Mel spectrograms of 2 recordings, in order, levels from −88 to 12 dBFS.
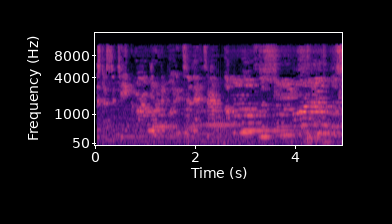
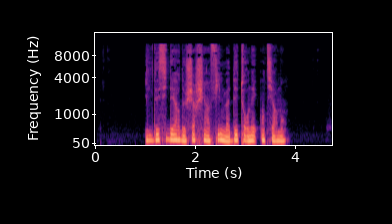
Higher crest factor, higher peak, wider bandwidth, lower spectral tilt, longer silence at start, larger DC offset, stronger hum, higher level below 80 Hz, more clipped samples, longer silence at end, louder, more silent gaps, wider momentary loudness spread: about the same, 16 dB vs 14 dB; second, -14 dBFS vs -2 dBFS; about the same, 11.5 kHz vs 11.5 kHz; second, -1.5 dB/octave vs -6.5 dB/octave; second, 0.05 s vs 1 s; neither; neither; second, -58 dBFS vs -36 dBFS; neither; second, 0 s vs 0.9 s; second, -29 LUFS vs -14 LUFS; neither; about the same, 6 LU vs 5 LU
